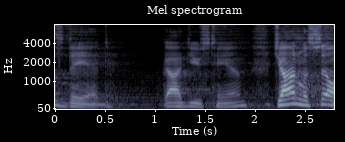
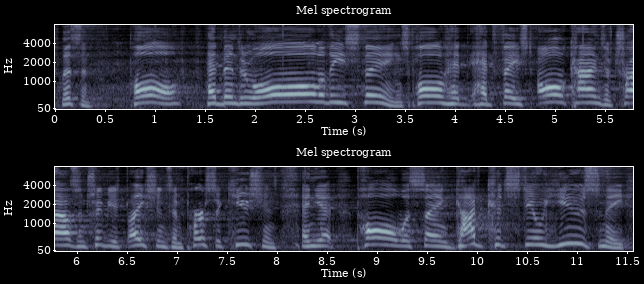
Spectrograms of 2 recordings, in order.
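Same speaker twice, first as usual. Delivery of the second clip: higher and louder, driving the point home; full-force preaching; 5 semitones higher, 4 dB louder than usual. Acted. Preacher to congregation, building to full-force preaching. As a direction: preach it out with rising fire.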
